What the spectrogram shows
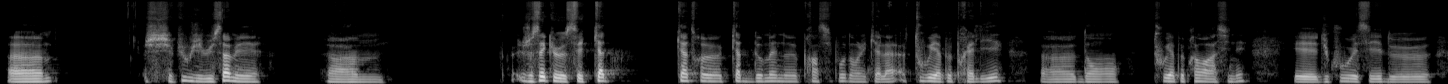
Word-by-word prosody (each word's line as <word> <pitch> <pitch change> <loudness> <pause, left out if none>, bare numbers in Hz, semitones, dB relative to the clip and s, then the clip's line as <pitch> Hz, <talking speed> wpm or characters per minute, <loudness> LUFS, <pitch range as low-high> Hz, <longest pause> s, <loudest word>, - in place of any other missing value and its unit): Hem, 130 +2 +5 0.9
je - - 0
sais - - +1
plus 180 - -4
où - - -1
j'ai 140 -3 0
vu 135 0 +1
ça, 180 +8 +8
mais 135 -5 +1 0.6
hem 115 -2 -2 1.3
Je 150 -4 0
sais 185 +6 +9
que 155 -4 +6
c'est 135 0 +1
4 165 -1 +6 0.6
4, 170 -1 +2
heu, 145 -1 +1
4 140 0 -2
domaines 145 -1 -2
principaux 145 +3 -7
dans 135 -3 -6
lesquels 125 0 -4
a 135 +4 -4
tout 155 0 -5
est 150 - +6
à 135 - +4
peu 140 - -3
près 130 -1 -2
lié, 150 +5 -3 0.4
heu, 120 0 -4
dans 120 0 -4 0.3
tout 150 - -4
est - - +7
à - - -1
peu 140 - -4
près 145 - -4
enraciné 135 +2 -3 0.4
et 120 -1 +3
du 125 +2 -8
coup, 140 +3 -4
essayer 130 0 -2
de 120 -1 -4
135 Hz, 175 wpm, -22 LUFS, 125-145 Hz, 1.3 s, sais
